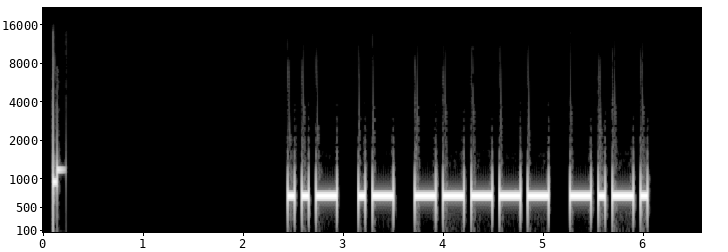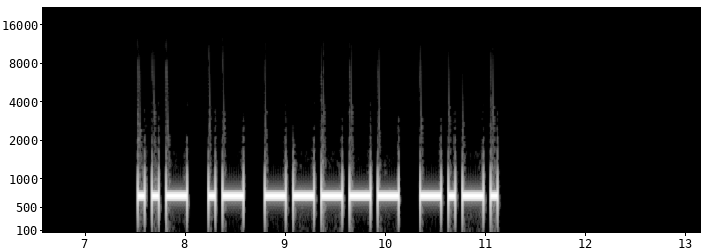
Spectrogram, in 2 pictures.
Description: Morse code, heard as a keyed tone, about 17 wpm, 700 Hz. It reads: UA0C UA0C
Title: DXCC-100 Call Signs - 4 Characters - Repeated 2x - 17wpm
